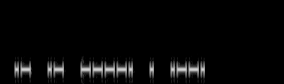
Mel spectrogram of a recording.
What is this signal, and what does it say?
Morse code, heard as a keyed tone, about 40 wpm, spaced as for 29 wpm, 700 Hz. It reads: AA9EP
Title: USA Call Signs - 5 Characters - 2x Character Spacing - 40wpm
